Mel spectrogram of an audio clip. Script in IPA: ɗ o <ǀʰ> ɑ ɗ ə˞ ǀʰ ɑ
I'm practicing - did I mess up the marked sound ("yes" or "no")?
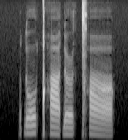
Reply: yes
